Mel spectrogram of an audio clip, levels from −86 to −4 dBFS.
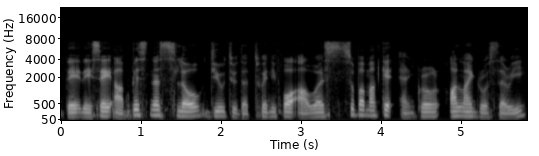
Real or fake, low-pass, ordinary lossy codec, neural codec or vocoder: real; 7.2 kHz; none; none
